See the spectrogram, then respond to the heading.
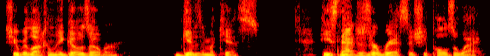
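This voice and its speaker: A man's voice: lowish voice, level tone, normal speed, husky, no room sound, clean studio sound. Man reading screenplay action lines.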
